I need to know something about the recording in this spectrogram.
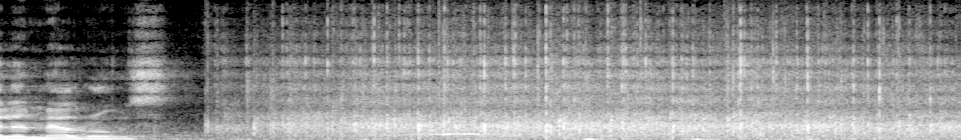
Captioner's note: audience applauding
